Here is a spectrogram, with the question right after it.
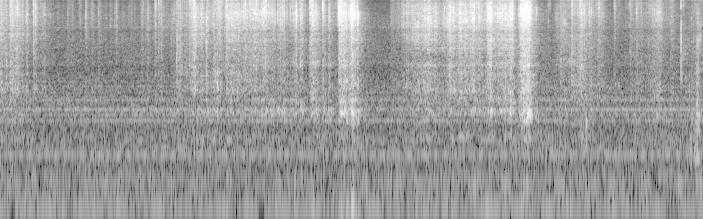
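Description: Long fingernails scratch and flick through a bunch of blue synthetic broom bristles held in the other hand. The result is quiet, bright, crisp rustling and ticking, with short, sharp bursts over a faint steady low hum.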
